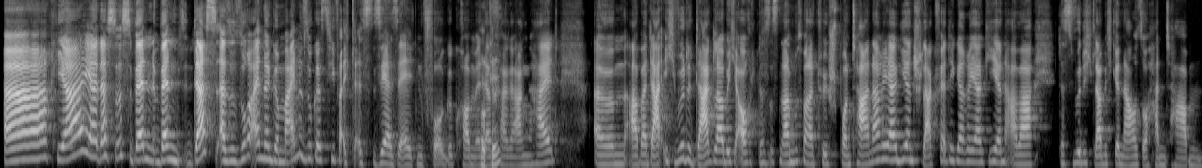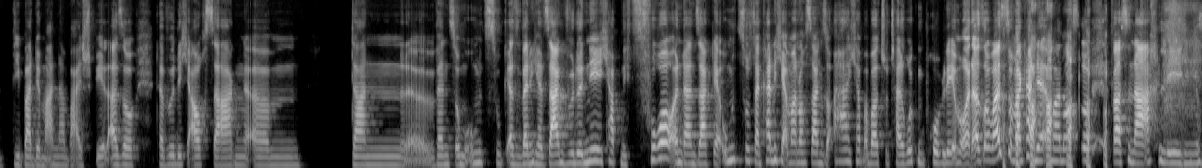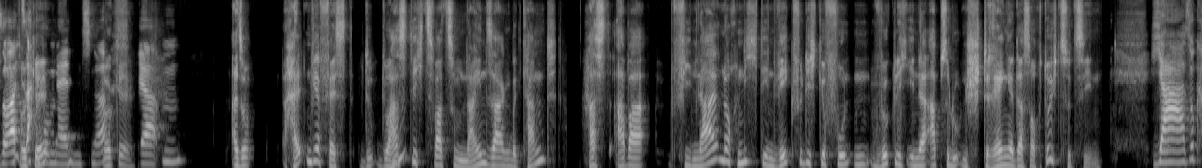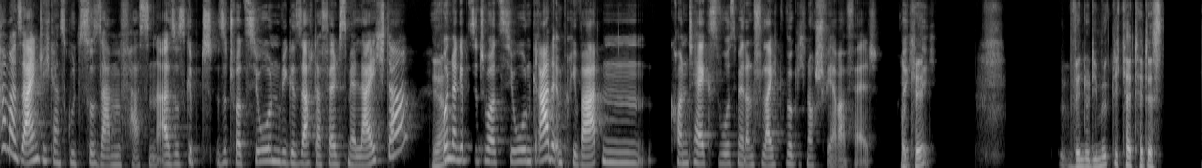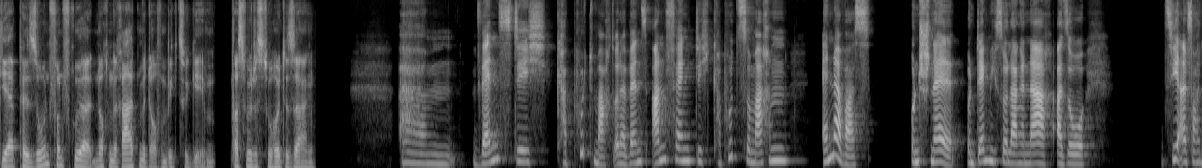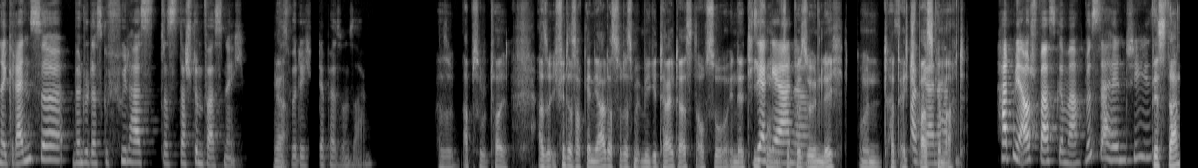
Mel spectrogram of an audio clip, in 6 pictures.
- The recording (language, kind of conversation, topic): German, podcast, Was hat dich gelehrt, Nein zu sagen?
- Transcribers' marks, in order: drawn out: "Ach"; other background noise; laugh; joyful: "oder so, weißt du?"; laughing while speaking: "als Argument"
